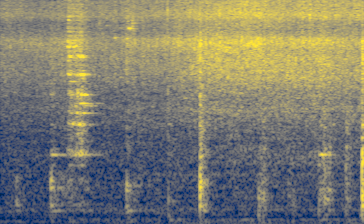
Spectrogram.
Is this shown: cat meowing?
no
